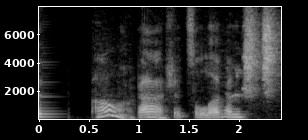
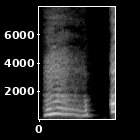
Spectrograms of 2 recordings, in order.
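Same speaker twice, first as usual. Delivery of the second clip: delighted gasp; 11 semitones higher, 6 dB louder than usual. Real, not acted.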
